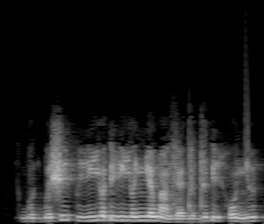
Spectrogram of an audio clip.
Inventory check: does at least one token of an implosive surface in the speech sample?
yes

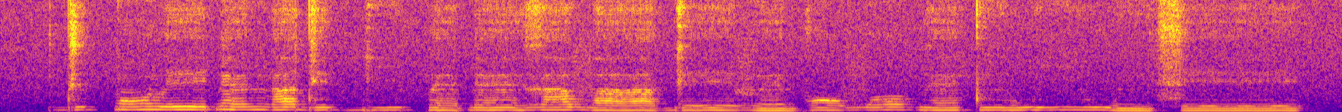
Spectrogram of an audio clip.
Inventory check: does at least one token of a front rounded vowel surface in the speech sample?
no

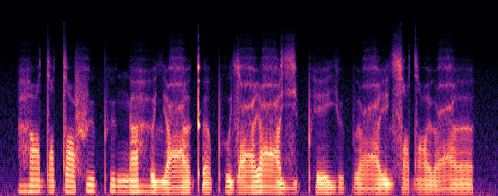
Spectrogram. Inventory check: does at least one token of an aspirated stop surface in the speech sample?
yes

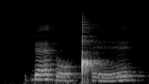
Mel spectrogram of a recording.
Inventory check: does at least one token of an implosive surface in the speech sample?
yes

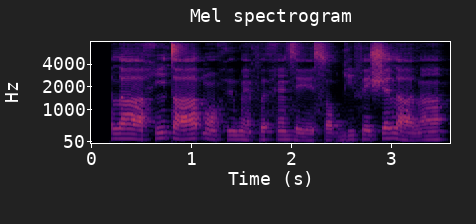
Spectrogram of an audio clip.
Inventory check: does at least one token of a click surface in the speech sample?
no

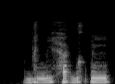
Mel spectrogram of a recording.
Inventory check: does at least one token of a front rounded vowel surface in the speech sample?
no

